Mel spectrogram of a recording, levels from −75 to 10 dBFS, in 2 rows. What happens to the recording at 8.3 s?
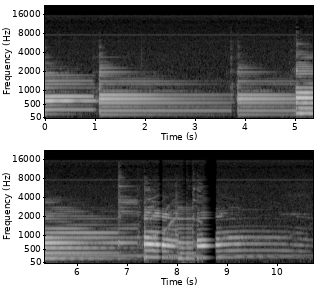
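At 8.3 s the audio is in a burst of packet loss (8.23 to 8.32 s), following another at 8.11 to 8.20 s. Each time, 60 ms of audio is lost and the gap is filled by repeating the last sound as it fades. On a spectrogram, the last frame stretches and dims, then jumps abruptly to later content.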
